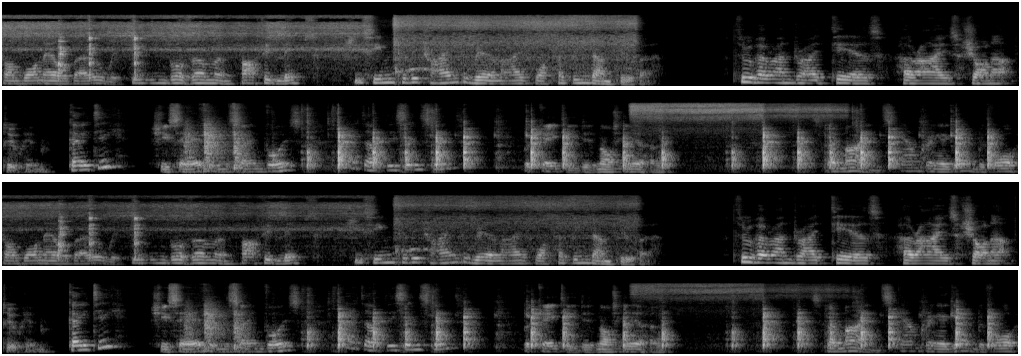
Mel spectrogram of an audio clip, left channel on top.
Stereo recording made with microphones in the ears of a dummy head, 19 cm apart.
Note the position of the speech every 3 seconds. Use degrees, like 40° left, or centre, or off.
60° left, 40° left, 20° right, 50° right, 50° right, 50° right, 50° right.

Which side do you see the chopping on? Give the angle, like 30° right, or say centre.
20° left.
